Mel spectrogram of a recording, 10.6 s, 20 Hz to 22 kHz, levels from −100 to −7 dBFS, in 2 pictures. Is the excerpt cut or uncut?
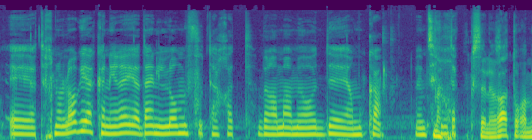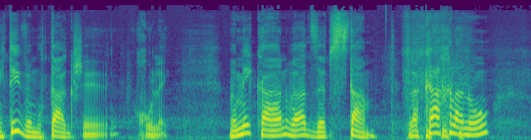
cut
